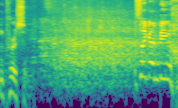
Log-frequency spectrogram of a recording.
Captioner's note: people laughing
